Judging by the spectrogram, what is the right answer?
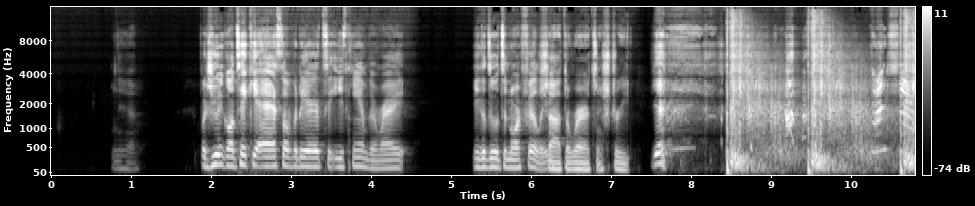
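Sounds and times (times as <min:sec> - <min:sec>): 
speech: 0:00.8 - 0:01.2, 0:01.9 - 0:04.5, 0:05.3 - 0:08.5
laughter: 0:07.5 - 0:08.5, 0:09.1 - 0:09.6
gunshots: 0:08.4 - 0:10.7.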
